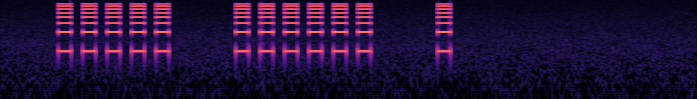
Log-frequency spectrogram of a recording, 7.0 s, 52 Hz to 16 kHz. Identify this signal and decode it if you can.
Beep code, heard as beeps from a small speaker, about 830 Hz. 5-6-1.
